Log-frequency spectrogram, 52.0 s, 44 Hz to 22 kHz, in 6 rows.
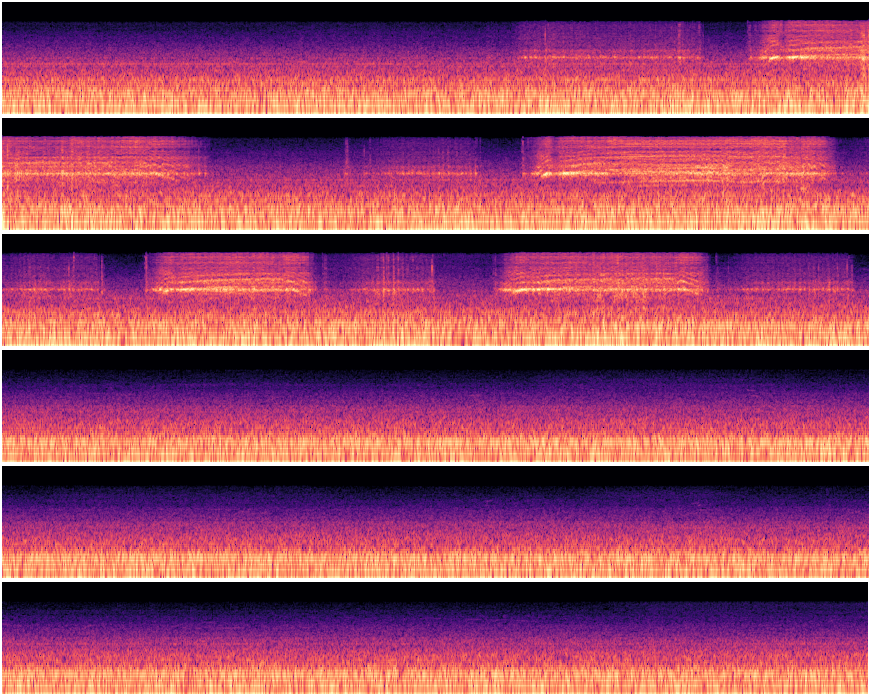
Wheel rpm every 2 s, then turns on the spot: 0, 0, 10, 40, 150, 20, 20, 140, 70, 80, 40, 110, 40, 0, 0, 0, 0, 0, 0, 0, 0, 0, 0, 0, 0, 0.
4-6 16-18 20-22 24-26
